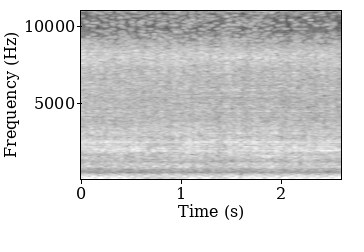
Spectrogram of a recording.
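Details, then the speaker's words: 1996 Yamaha Royal Star V4 after carb cleaning and sync, 4-into-4 exhaust: steady, even low thrum at idle with no misses, surges or hunting; idling fine now. "but she seems to be idling fine now"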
